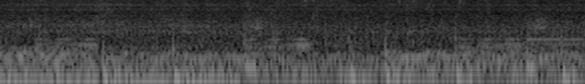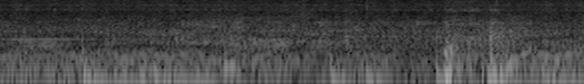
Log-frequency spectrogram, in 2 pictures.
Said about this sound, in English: So to that, I'm going to add just a little bit more water.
